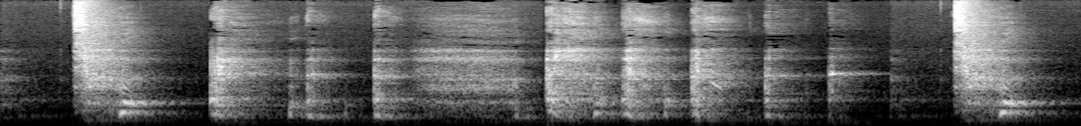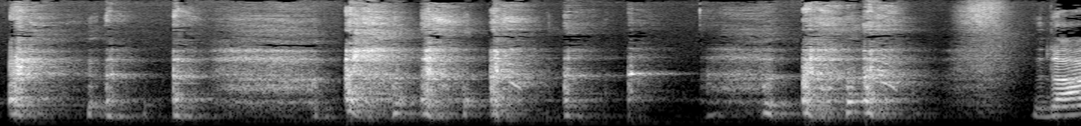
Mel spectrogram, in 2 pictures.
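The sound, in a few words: person coughing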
